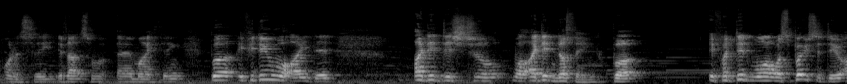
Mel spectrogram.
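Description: An eighteen-year-old man giving rambling, casual advice to camera from a living-room sofa, his voice going a bit hoarse. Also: medium pitch, fairly bright tone, echoey room. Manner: rambling, chatty, peppered with "you know". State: voice getting hoarse. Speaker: student vlogger. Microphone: camera on a tripod across the room.

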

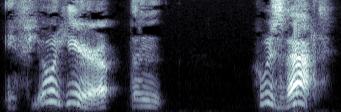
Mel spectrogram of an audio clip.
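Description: A narrator voicing a bossy, easily flustered gentleman adventurer in a storybook, pompous and blustering. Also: medium pitch, big pitch swings, slow pace, breathy edge, pitched above the performer's own voice, exaggerated voice. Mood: nervous.

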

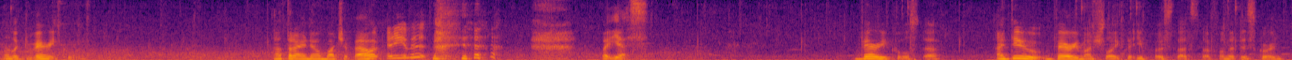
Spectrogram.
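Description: A woman livestreaming a game, chatting casually, laughing often and swearing freely, her voice a little hoarse. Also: medium pitch, expressive, unhurried, pauses often. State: slightly hoarse. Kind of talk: casual gameplay chat. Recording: noisy home stream recording.

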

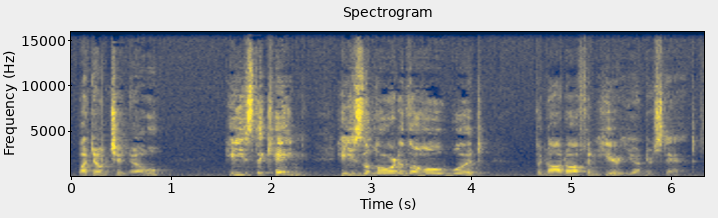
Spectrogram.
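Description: A man reading aloud and voicing a folksy, earnest male talking beaver, speaking loudly and with emphasis in a roomy, echoey space. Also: on the high side, very animated, normal speed, a little hiss or hum, voice pushed up. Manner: rustic, loud and emphatic. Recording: roomy echo.

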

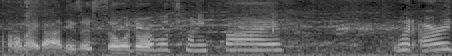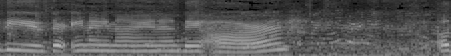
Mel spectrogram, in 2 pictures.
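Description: A woman vlogging as she browses a large store, gushing excitedly over cute items and reading out prices. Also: high voice. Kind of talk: casual shopping vlog. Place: large indoor retail store.

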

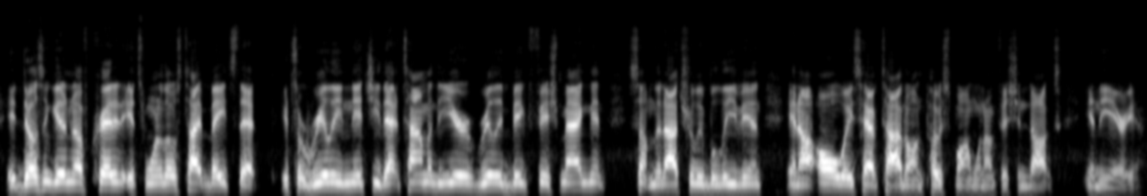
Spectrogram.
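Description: A middle-aged man with a smooth, resonant voice at an ordinary pitch, speaking with confident emphasis and doubling up his key words. The sound is dry and close despite the outdoor setting, like a lapel mic. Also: fairly bright tone, no echo. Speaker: pro bass angler. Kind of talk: instructional product demo to camera. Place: outdoors in a spring woodland.

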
